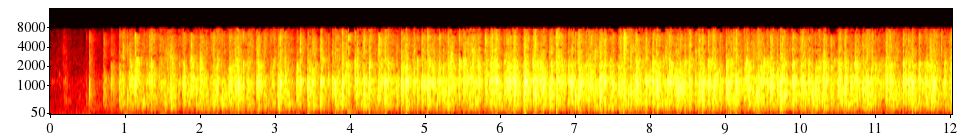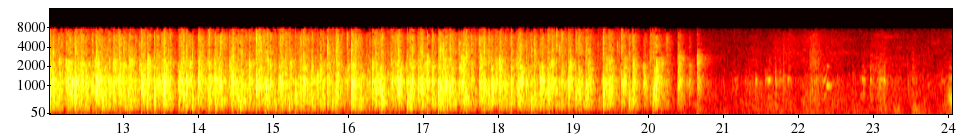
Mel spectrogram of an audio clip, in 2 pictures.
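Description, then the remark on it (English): Sustained audience applause at the end of a speech about State College of Florida, loud and dense with many hands clapping steadily for about twenty seconds, then dropping off abruptly to a few scattered claps and quiet murmur. “applause could not have gone on long enough, probably, for all of us.”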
